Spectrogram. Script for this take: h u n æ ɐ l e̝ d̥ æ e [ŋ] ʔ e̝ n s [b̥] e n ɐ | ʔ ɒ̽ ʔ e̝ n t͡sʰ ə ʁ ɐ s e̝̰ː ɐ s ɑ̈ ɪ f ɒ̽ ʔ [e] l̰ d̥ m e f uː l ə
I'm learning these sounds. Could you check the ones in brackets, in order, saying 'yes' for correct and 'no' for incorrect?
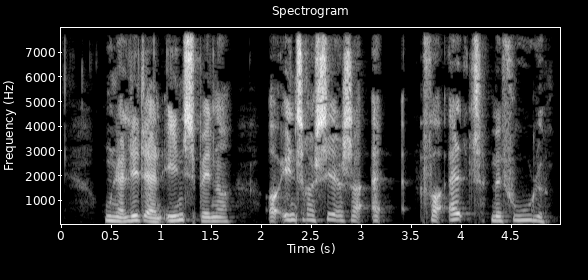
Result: no, yes, no

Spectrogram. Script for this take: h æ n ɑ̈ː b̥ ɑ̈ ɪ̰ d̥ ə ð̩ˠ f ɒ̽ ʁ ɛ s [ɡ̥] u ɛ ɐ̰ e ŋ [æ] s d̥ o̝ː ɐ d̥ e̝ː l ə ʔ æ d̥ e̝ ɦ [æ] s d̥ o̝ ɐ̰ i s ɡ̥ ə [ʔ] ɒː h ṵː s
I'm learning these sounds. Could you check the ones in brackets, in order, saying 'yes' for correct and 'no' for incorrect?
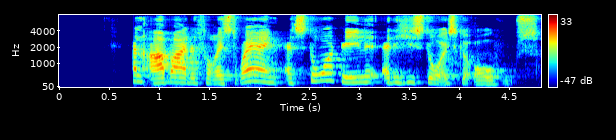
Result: no, yes, no, yes

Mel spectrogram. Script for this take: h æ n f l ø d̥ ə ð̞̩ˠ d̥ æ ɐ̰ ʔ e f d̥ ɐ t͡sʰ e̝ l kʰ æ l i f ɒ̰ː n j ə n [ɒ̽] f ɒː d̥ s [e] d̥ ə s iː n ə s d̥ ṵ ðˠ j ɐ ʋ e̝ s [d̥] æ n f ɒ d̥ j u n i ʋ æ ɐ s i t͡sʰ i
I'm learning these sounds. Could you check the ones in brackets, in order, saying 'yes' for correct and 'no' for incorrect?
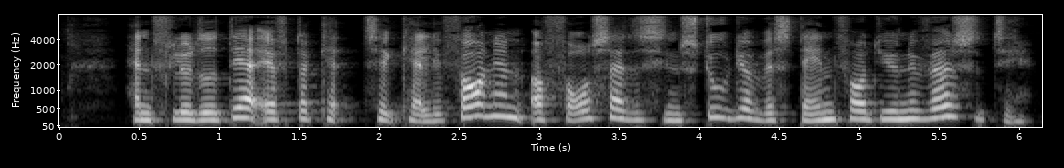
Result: yes, no, yes

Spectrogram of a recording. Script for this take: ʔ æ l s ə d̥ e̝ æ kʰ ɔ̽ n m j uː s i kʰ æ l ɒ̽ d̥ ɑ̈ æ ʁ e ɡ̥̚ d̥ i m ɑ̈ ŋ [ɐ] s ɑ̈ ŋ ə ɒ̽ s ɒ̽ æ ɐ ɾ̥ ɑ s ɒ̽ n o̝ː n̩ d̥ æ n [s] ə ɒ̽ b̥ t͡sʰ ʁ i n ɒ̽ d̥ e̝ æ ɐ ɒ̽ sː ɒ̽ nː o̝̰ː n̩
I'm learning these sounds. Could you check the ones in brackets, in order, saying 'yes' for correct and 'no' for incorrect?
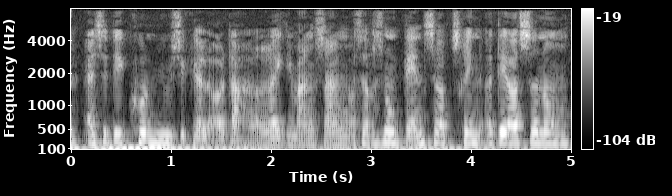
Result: no, yes

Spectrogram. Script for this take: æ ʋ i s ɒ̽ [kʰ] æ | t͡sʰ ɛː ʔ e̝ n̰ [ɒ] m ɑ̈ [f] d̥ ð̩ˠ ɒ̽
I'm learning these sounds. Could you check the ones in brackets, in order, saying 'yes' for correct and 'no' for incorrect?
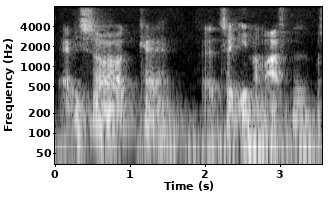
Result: yes, yes, yes

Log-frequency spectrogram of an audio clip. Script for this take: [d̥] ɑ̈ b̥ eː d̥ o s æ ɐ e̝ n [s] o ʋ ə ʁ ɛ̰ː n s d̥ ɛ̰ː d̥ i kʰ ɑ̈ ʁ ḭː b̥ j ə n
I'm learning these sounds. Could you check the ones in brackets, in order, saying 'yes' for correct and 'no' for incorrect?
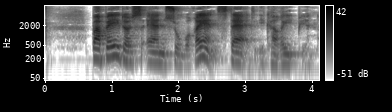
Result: no, yes

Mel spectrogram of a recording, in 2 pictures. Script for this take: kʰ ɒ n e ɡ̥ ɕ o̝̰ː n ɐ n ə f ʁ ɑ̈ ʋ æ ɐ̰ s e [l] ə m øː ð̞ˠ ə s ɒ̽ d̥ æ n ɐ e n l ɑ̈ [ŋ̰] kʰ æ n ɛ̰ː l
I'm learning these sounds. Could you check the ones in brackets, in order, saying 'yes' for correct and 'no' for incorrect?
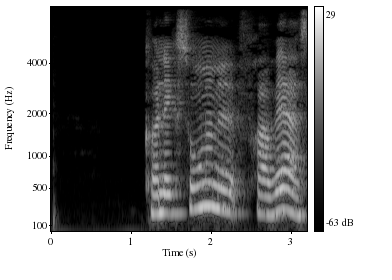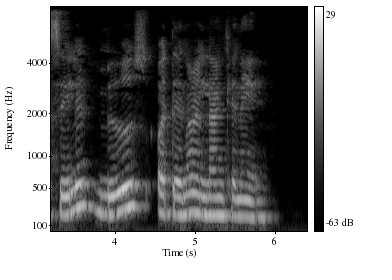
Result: yes, yes

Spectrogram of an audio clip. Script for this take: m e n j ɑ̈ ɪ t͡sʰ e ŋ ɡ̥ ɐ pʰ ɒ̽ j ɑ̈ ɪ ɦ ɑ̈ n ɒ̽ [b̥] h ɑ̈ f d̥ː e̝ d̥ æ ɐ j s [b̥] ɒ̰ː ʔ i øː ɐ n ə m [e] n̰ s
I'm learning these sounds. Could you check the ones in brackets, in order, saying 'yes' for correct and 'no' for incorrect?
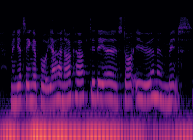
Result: no, no, yes

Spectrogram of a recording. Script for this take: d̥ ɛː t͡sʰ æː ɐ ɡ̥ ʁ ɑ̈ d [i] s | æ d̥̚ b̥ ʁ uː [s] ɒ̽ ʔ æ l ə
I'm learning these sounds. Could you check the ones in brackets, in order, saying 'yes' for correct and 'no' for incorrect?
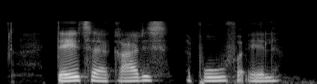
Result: yes, no

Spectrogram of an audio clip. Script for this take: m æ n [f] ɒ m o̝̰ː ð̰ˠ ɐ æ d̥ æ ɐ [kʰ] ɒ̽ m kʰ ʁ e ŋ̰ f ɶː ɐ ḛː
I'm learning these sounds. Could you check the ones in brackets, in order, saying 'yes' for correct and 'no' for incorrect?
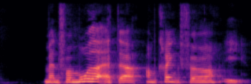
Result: yes, no

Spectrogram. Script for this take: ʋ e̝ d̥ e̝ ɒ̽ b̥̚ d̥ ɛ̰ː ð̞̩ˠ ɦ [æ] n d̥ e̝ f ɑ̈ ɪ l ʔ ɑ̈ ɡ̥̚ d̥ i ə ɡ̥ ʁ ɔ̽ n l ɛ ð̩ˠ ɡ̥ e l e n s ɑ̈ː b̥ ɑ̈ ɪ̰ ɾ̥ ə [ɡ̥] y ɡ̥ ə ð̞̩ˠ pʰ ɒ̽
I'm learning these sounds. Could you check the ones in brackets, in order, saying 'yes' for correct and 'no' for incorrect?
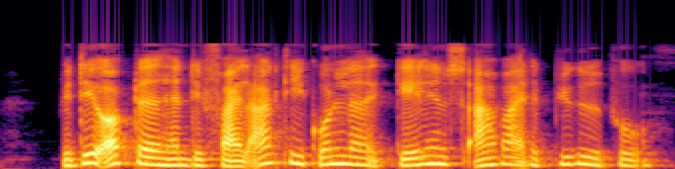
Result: yes, no

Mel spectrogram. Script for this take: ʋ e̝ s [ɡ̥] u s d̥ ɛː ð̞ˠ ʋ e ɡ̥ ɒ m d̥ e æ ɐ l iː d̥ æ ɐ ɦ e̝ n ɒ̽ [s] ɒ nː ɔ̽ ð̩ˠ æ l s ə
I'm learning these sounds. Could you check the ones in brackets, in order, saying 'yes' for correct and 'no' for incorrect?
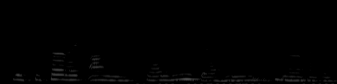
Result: no, yes

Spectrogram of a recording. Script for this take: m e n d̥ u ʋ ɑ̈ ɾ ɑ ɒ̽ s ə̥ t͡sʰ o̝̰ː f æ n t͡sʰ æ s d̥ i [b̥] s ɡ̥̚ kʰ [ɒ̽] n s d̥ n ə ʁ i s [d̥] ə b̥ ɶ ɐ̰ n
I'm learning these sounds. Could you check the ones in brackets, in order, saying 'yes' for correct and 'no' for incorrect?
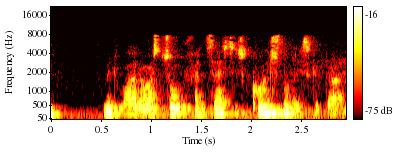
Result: no, no, no

